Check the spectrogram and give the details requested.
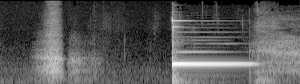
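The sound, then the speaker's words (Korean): A single bright ding-dong-dang correct-answer bell chime on the radio show Gayo Gwangjang, marking an accepted entry in a two-line acrostic poem segment, strikes loudly and rings out for under a second, preceded by a soft breathy sound and followed by a brief hissing rustle. “딩동댕을 받은 분들과 추첨을 통해 뽑분 이행시 참여자분들께”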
